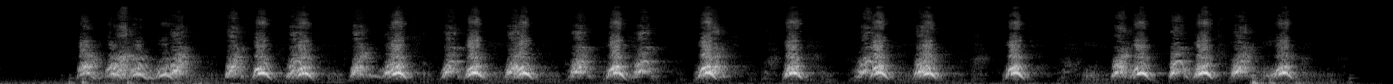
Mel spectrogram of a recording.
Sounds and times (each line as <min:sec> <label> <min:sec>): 0:00.8 Angry Dogs Barking 0:13.4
